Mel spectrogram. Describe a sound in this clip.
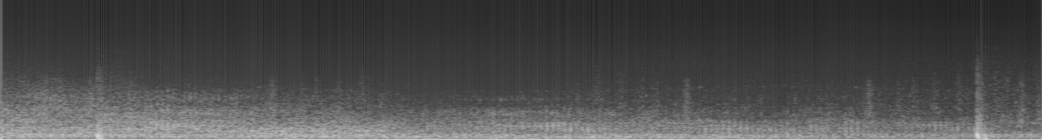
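Distant explosions boom and rumble.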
